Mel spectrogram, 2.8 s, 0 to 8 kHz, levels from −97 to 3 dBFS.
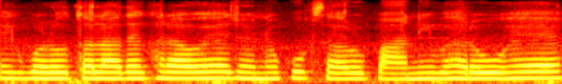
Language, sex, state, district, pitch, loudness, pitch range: Bundeli, female, Uttar Pradesh, Hamirpur, 215 Hz, -12 LUFS, 210-220 Hz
